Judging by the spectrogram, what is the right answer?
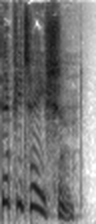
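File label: "deputation", English, British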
